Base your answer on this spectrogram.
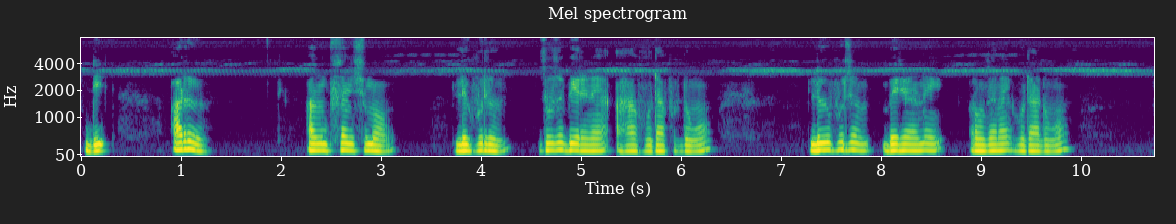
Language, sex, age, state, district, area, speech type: Bodo, male, 18-30, Assam, Chirang, urban, spontaneous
